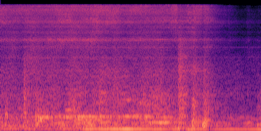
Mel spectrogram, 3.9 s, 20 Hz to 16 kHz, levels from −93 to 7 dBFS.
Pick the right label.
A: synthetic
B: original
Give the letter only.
A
